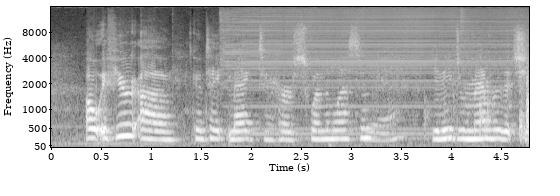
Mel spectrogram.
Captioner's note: buzzing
